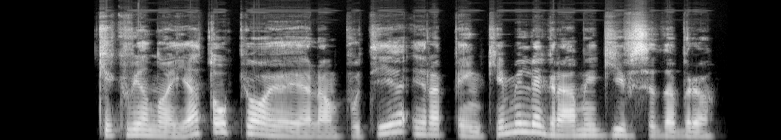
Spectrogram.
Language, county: Lithuanian, Šiauliai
